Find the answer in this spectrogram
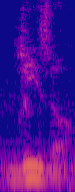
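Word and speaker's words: Ghezo: the king that's portrayed in the movie king jesus might mispronounce it g-h-e-z-o he is even in the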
